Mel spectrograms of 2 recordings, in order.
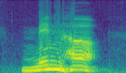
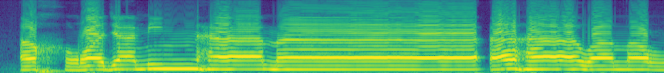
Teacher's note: منہا نون پر جزم ہے اور اس کے بعد ہا ہے تو کیا یہاں پر غنہ ہوگا؟ نہیں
